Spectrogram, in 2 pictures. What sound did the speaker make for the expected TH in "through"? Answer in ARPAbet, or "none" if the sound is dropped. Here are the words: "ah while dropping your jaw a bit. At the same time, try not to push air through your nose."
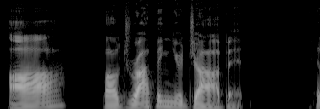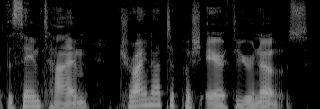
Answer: TH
